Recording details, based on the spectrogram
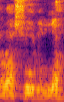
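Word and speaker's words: رسول الله: Bagaimana tadi cara pengucapan Rasulullah biar enggak jadi shad? Senyum rasu bukan rasu itu shad rasulullah ya rasulullahi naqatallahi wasuqyaha begitu ya.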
